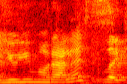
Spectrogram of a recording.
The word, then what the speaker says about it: Yuyi Morales: Oh, Yuyi Morales.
